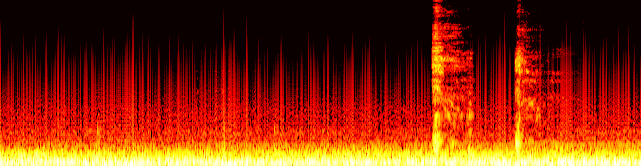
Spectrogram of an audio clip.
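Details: Not ill, with a slight cough attributed to the change of seasons: two brief, mild dry coughs over heavy low rumbling background noise.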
